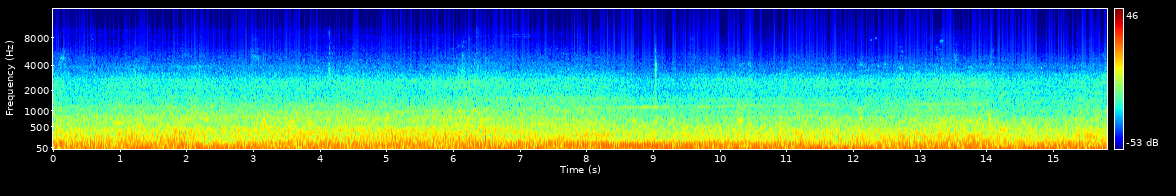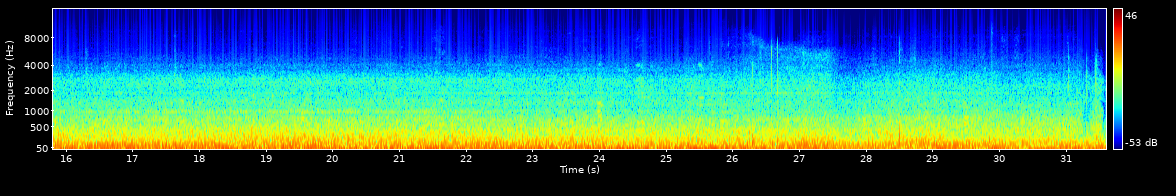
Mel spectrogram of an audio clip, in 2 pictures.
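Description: Steady, loud low rumble of tyre and engine noise from a moving vehicle, heard from inside it as it drives along.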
